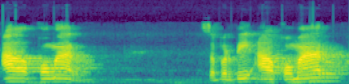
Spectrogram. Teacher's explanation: qamar bulan alif lam qamariyah terlihat lamnya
